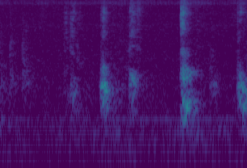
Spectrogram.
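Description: Near silence: room tone with a few faint, short clicks, three of them about a second in and one near the end.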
